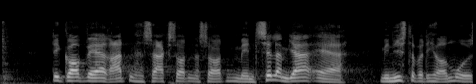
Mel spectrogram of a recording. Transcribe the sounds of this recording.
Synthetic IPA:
d̥e̝ɡ̥ɒ̽d̥ʋæːɐæʁad̥n̩hɑ̈sɑ̈ɡ̥d̥sɒ̽d̥n̩ɒ̽sɒ̽d̥n̩mensel̰ɒ̽mjɑ̈ɪæɐ | minisd̥ɐpʰɒ̽d̥e̝he̝ɐɒ̽mʁɔ̽ːð̩ˠ

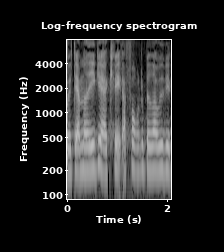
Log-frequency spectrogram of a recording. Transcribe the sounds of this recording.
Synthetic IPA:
d̥æɐmeð̞ˠe̝ɡ̥əæɐkʰʋḛːd̥ɐfɒ̰ːd̥ub̥eð̞ˠʁɐuð̞ˠʋiɐɡ

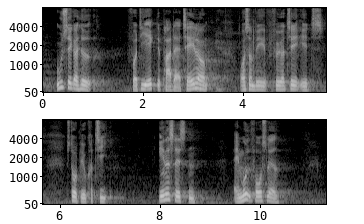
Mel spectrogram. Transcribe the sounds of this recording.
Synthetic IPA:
use̝ɡ̥ɐɦe̝ð̞̰ˠ | fɒ̽d̥ieɡ̥̚d̥əpʰɑ̈d̥ɑ̈æɐt͡sʰɛːləɒ̽m̰ | ʔɒ̽sɒ̽mʋe̝føːɐt͡sʰe̝ʔe̝d̥ | sd̥o̝ɐ̰d̥̚b̥yo̝kʰʁɑ̈t͡sʰḭː | e̝nəsle̝sd̥n̩ | æɐimo̝ð̞̰ˠfɒːslɛ̰ːð̩ˠ

